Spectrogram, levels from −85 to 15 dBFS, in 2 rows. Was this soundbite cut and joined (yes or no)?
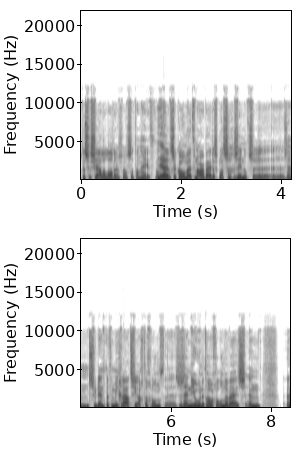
no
